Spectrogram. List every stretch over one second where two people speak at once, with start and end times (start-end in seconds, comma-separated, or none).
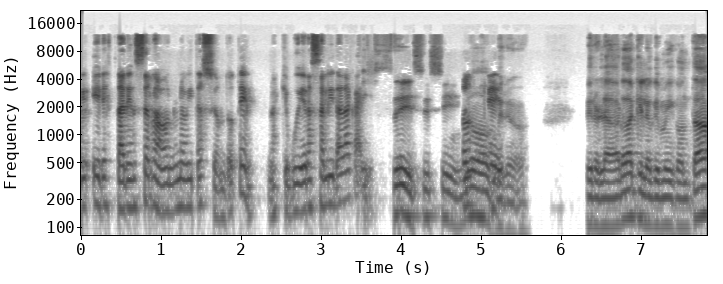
none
